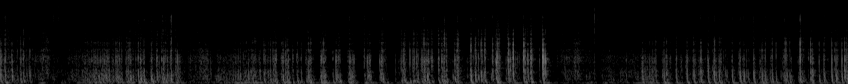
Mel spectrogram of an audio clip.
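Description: Long red nails scratch and scrape across the smooth front of a black and red leather racing jacket. The result is a dense run of quiet, dry rasps and crackly scuffs in the mid range, overlapping too closely to separate into individual strokes.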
